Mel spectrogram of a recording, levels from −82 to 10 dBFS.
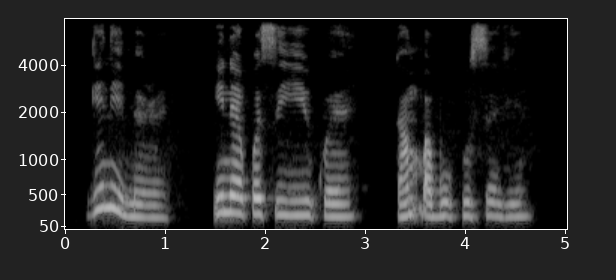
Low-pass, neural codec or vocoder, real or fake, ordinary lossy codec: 7.2 kHz; none; real; none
